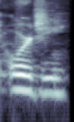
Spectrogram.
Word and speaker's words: Orji: Yeah, the viral conversation with Yvonne Orji, star of is that how you pronounce her last name? Orji? It's Yvonne Orji.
